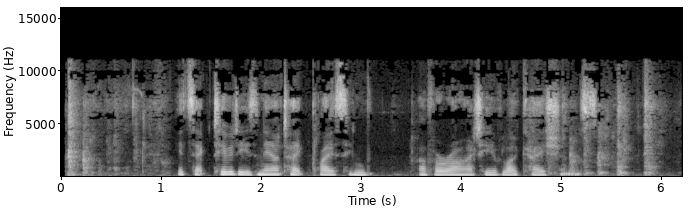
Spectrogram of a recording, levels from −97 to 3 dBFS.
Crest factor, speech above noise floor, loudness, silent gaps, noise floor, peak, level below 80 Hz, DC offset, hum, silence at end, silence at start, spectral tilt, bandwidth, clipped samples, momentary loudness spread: 20 dB; 20 dB; -19 LUFS; none; -39 dBFS; -2 dBFS; -54 dBFS; under 0.1%; none; 0.25 s; 0.05 s; -3.5 dB/octave; 11.5 kHz; under 0.1%; 15 LU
